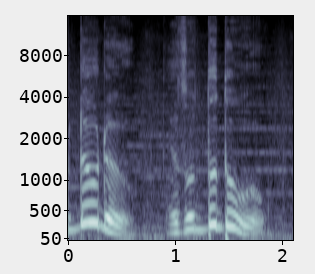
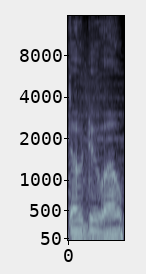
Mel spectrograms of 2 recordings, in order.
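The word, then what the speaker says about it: Doduo: It's a doo-doo. I know it's pronounced do-duo, but its name just looks like doo-doo.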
